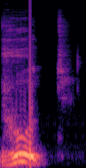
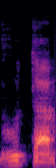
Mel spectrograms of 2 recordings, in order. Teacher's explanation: they drop off the final a in modern Hindi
